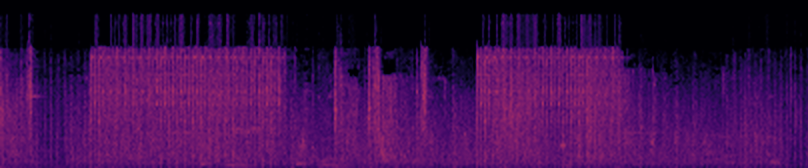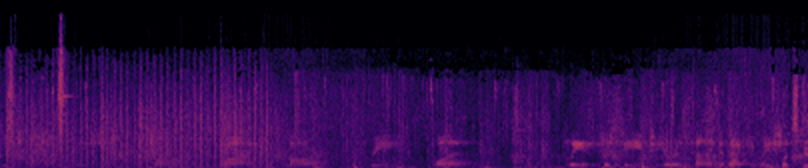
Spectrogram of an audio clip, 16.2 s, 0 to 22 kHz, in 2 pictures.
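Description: Rapid pistol and automatic gunfire crackles through a Fallout 4 firefight, dense and continuous with bursts of shots layered under someone talking.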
